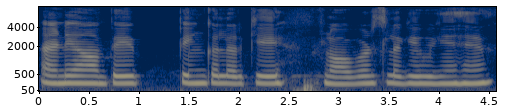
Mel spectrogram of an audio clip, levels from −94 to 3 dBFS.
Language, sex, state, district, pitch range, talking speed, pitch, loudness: Hindi, female, Bihar, Saharsa, 210-220 Hz, 130 wpm, 215 Hz, -40 LUFS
